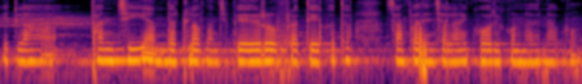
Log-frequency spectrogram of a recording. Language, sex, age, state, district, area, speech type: Telugu, female, 18-30, Telangana, Ranga Reddy, urban, spontaneous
